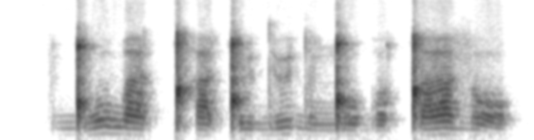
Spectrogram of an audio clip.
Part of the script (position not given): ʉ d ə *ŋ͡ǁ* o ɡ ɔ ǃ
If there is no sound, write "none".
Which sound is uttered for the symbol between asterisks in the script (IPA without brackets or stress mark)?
ŋ͡ǃ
